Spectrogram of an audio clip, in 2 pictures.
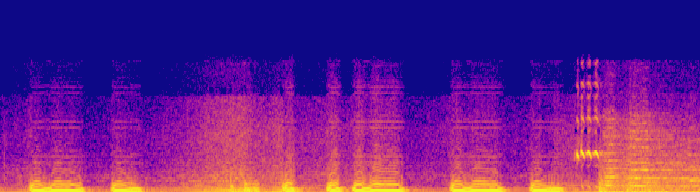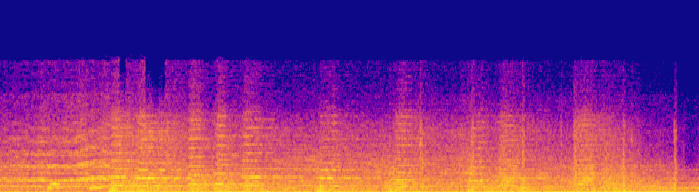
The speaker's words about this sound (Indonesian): Namun pohon itu langsung berdiri lagi dan ada suara burung hantu.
